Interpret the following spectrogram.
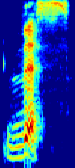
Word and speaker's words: this: out loud with me this this has that short I this versus these these has the long e e e these okay this these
